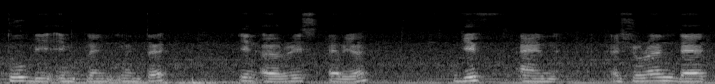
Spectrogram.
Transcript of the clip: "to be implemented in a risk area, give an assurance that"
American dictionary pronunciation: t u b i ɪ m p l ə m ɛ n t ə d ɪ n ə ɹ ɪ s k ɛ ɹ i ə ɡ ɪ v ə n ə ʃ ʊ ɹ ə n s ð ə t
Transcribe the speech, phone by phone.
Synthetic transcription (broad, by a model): t u b i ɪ m p l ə m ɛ n t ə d ɪ n ə ɹ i s ɛ ɹ i ə ɡ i f ə n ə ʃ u ɹ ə n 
